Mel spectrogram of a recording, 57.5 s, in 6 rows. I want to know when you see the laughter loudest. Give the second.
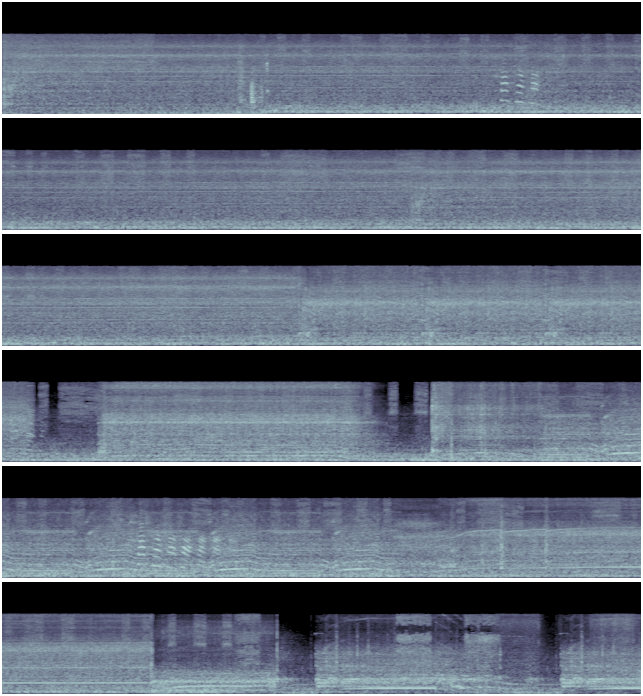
41 s.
